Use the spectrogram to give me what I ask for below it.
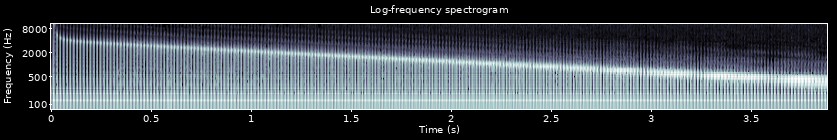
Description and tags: progressive psytrance goa psytrance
